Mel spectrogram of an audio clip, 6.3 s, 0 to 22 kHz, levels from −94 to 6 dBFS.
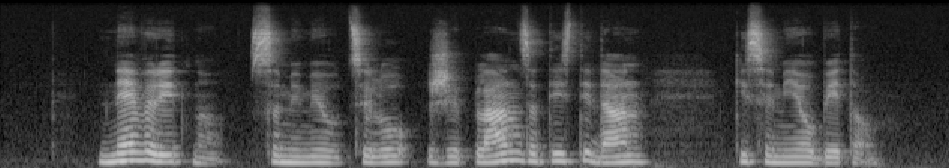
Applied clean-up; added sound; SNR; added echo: none; none; none; none.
